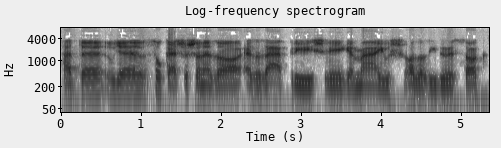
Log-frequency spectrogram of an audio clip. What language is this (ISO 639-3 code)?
hun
